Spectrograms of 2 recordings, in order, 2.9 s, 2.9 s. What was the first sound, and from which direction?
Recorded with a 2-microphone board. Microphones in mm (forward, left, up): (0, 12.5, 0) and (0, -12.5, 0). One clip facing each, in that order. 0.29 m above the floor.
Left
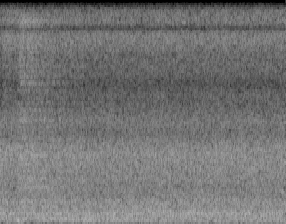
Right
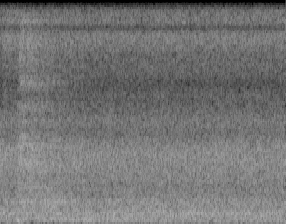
An explosion, 40° right (ahead or behind).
